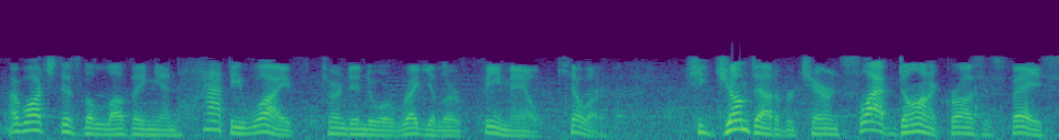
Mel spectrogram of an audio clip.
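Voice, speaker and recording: An actor playing a hard-boiled, wisecracking private eye in an old-time radio detective drama, with a wry, sardonic delivery. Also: male voice, medium pitch, sing-song, normal speed, a crowd in the background, close to an everyday voice. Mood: narrating dryly. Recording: muffled amateur radio-drama recording with music.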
